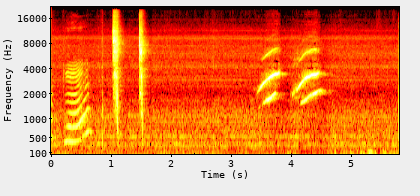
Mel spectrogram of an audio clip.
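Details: Indian ringneck parrot, a green pet talking bird. A short rising harmonic call and two sharp clicks are followed by two clear upward-slurred whistles about half a second apart.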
